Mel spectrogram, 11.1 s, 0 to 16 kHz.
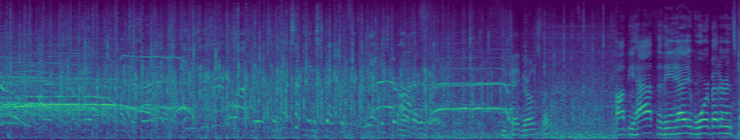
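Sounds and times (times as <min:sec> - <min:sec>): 
crowd cheering and whooping on an outdoor plaza: 0:00.0 - 0:03.4, 0:05.4 - 0:07.9
crowd clapping on an outdoor plaza: 0:00.0 - 0:09.7
speech: 0:07.7 - 0:08.6, 0:09.2 - 0:11.0.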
